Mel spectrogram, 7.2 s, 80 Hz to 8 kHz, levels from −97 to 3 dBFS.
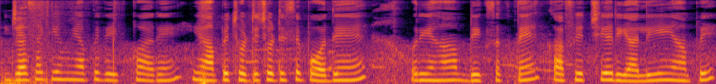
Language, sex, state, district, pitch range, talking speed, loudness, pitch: Hindi, male, Rajasthan, Jaipur, 215-235 Hz, 235 wpm, -18 LUFS, 225 Hz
